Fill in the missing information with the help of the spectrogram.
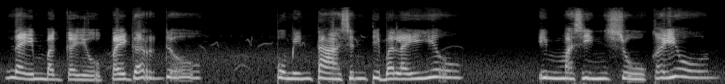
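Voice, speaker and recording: A woman's voice: sits high, slow pace, vocal fry, pushed and bright, heavily acted. A woman with an Ilocano accent playing an emotional, plain-spoken older village woman in a radio drama. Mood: friendly.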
